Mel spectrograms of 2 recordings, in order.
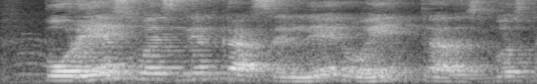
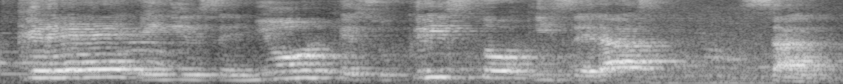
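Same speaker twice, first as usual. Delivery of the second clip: slow, raised preaching voice, words stretched out; emphatic proclamation; 4 semitones higher, 4 dB louder, slower than usual. Acted. Preacher giving the congregation Paul's answer, emphatic proclamation. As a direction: proclaim it slowly, higher and louder.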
